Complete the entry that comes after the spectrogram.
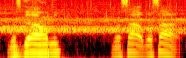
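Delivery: ordinary talk, nothing marked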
